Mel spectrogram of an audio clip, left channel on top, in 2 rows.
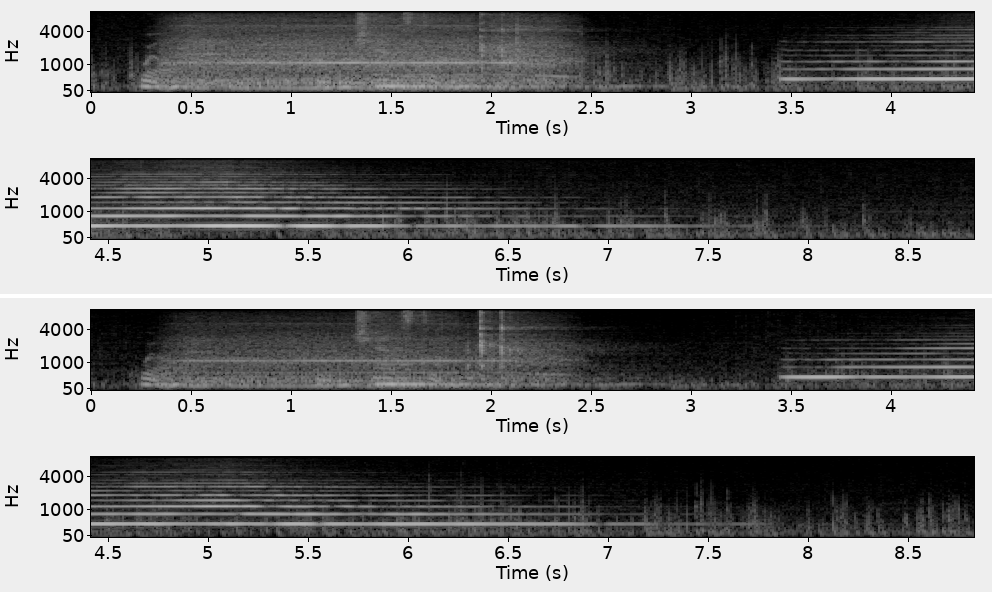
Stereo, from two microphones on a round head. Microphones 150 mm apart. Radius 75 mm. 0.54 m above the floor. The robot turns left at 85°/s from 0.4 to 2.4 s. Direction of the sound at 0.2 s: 70° left.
